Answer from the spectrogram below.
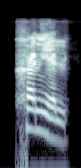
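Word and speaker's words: Haniel: Bueno, con, es el arcángel Janiel se escribe con H, pero se pronuncia Janiel.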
